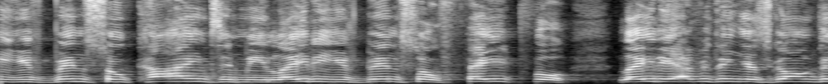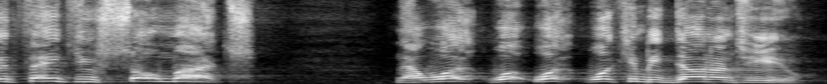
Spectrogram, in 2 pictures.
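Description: Male preacher, somewhat high-pitched, voice worn and a touch scratchy, unpolished plainspoken sermon delivery. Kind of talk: sermon with scripture reading and prayer.

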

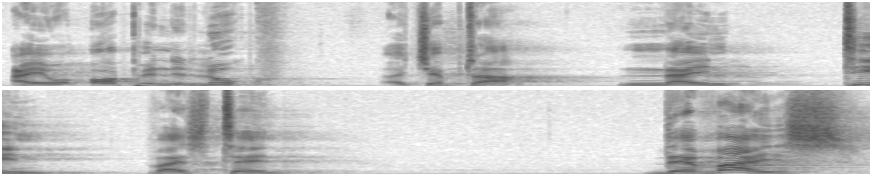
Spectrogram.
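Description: A man in his sixties from Kenya with a Kenyan accent, a Swahili speaker giving a church testimony in halting, simple English. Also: a little high, in a large hall. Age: 60s.

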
